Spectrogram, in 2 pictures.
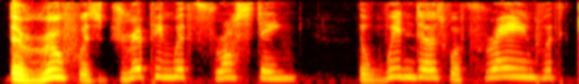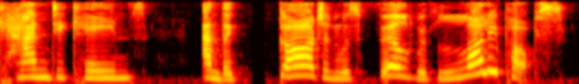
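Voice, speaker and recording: A woman reads a children's tale in a high voice with very animated intonation. Her delivery is expressive storytelling, and the recording sounds a little dull. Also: measured pace. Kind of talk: expressive read-aloud storytelling.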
